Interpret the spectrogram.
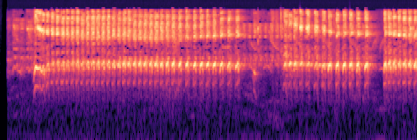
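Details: Sumatran laughingthrush singing in three loud bursts of rapid, evenly repeated chattering notes, each run held for one to three seconds with brief pauses between, no other clear sounds.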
